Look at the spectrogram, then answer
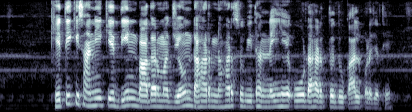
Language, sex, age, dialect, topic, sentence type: Chhattisgarhi, male, 18-24, Western/Budati/Khatahi, banking, statement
